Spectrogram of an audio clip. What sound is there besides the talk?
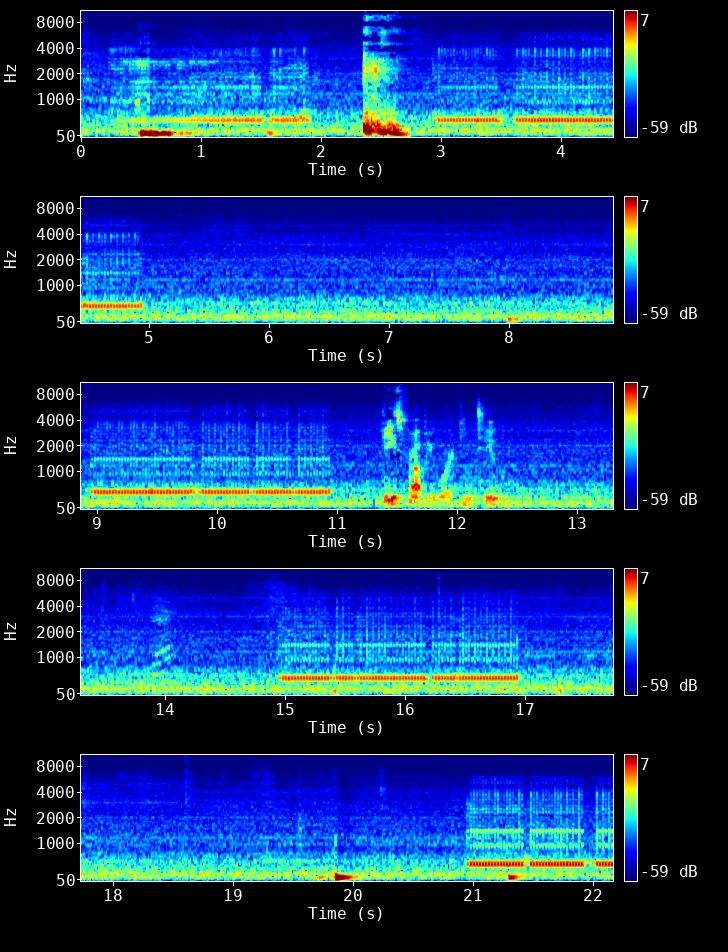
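phone ringing on speakerphone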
